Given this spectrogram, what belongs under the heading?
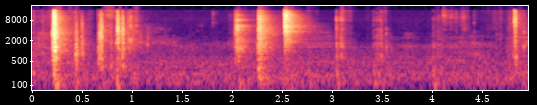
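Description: Scissors snip through a strip of Stampin' Up! designer series paper during card making: a handful of crisp, close cuts, some in quick pairs, separated by quiet pauses.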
